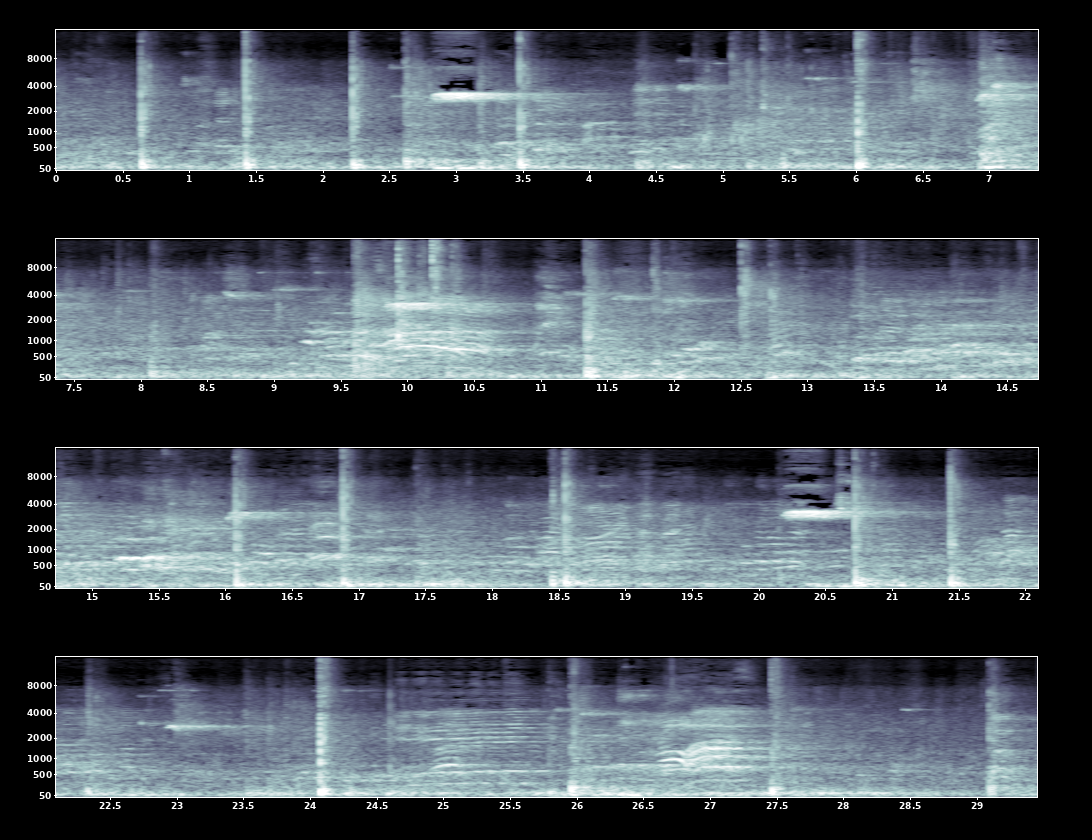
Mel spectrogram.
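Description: Young men and women call out and talk during play, echoing in the hall.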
